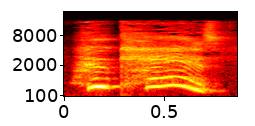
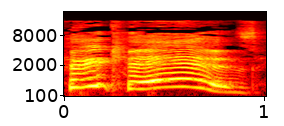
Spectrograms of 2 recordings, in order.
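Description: First: High sung who cares; sung, belt it up with a lift; sung line. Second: Bright sung who cares; sung line. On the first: Sung again, lifted. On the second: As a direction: sing it out with a lift. Singing along to a track. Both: Pretend.

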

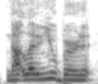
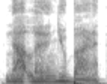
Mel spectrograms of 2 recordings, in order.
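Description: First: Loud, high shouted catchphrase; S1 booms the villain's catchphrase. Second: Hint of a menacing villain; S0 tries the villain line in his own take. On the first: Acted. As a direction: belt it out like a cartoon villain. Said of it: "what was my catchphrase?". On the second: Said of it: "I was gonna talk like this the whole time".

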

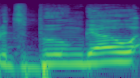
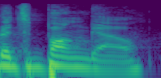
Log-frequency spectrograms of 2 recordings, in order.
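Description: First: Bungo with a hard B and a nasal first vowel; one way of saying Bungo. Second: Bungo dropped softer and lower; the other way of saying Bungo. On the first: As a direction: say "Bungo" clipped, stress on BUN. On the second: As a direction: let "Bungo" fall away softly and low. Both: Shown as a demonstration. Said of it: "never once consistently pronounced the name correctly".

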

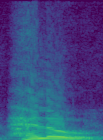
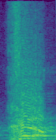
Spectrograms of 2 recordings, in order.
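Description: First: "Hello" on a light puff of air; soft breathed H. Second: Short "hello" with a scraped throaty H; harsh Spanish jota H. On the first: Teacher modelling hello, soft H like cleaning glasses. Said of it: "limpiar las gafas, solo esto". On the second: Teacher parodying the wrong hello, harsh throaty H. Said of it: "no es". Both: Shown as a demonstration.

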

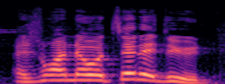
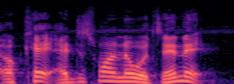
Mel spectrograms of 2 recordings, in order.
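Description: First: Pushier, leaning on "in"; insistent repeat. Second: Said in the usual way. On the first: Real, not acted. Player arguing with the game, insistent and exasperated. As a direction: say it again like you mean it.

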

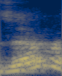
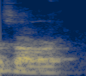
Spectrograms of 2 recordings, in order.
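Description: First: Zara said as ZAIR-uh; Zara, first syllable rhyming with "air"; first pronunciation of Zara. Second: Zara said as ZAR-uh; Zara, first syllable rhyming with "car"; second pronunciation of Zara. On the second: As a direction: say Zara with an "ah" vowel. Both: Shown as a demonstration. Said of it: "Is it Zara or Zara?".

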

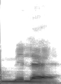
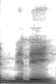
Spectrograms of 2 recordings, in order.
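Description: First: ਮਿਲੈ ending in an open "ae"; double-lanv ending. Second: ਮਿਲੇ ending in a close "ay"; single-lanv ending. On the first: Teacher confirms the class's answer, ਮਿਲੈ with open ai. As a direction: open the last vowel of ਮਿਲੈ wide, as in "cat". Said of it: "ਇੱਥੇ ਲੱਗੀਆਂ ਦੋ ਦਲਾਵਾਂ". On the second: Teacher shows the usual misreading, ਮਿਲੇ with a narrow e. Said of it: "ਆਪਾਂ ਪੜ੍ਹ ਜਾਂਦੇ". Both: Shown as a demonstration.

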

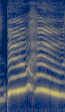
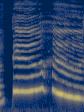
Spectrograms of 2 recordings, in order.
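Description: First: Mock boo-hoo, much higher and louder, falling; hammed-up falsetto sob; rat crying. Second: High boo-hoo falling down; high to low. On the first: Teacher voicing the crying rat in the story. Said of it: "And then the rat goes". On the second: Shown as a demonstration. Teacher repeating the rat's boo-hoo as a downward melody. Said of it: "we've got that down".

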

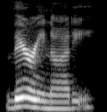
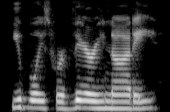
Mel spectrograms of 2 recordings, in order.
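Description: First: Very naughty repeated louder, very stressed with a rise; scold, hitting very naughty harder; a babysitter driving home very naughty; emphatic scolding. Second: Said in the usual way. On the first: Acted.

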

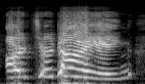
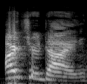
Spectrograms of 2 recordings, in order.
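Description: First: Slow, drawn-out, much louder and higher cry; anguished wail. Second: Said in the usual way. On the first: Real, not acted. Reliving a beloved character's death for viewers, wailing. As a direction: stretch it out like a wounded howl.

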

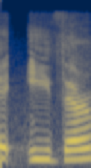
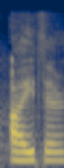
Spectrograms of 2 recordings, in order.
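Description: First: EITHER opening with "ee"; American pronunciation. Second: EITHER opening with "eye"; British pronunciation. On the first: Teacher hinting at the earlier part, "either" as EE-ther. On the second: Teacher hinting at the earlier part, "either" as EYE-ther. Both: Shown as a demonstration. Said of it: "در مورد either و either".

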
